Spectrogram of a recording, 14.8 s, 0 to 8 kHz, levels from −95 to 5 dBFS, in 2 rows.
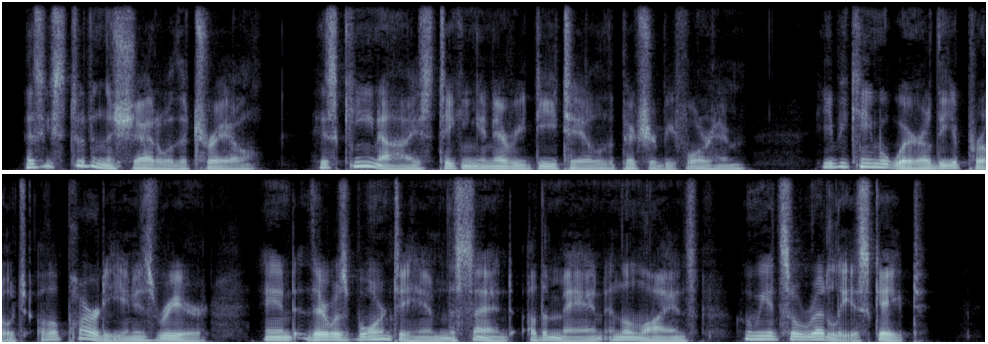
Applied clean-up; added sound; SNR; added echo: none; none; none; none.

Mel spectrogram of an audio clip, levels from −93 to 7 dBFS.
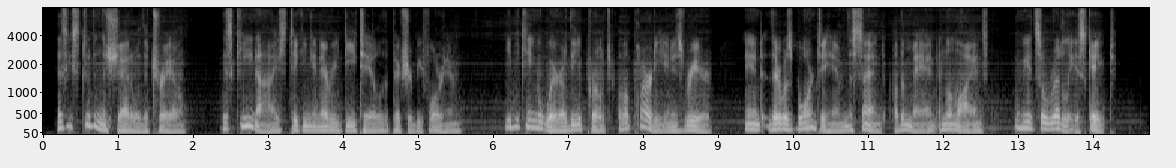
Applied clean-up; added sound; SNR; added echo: neural separator model SepFormer DNS4.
